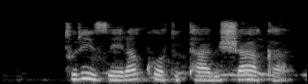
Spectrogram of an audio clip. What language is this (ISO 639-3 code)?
kin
